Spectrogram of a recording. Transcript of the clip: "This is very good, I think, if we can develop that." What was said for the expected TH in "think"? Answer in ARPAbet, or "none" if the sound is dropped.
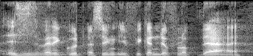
S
